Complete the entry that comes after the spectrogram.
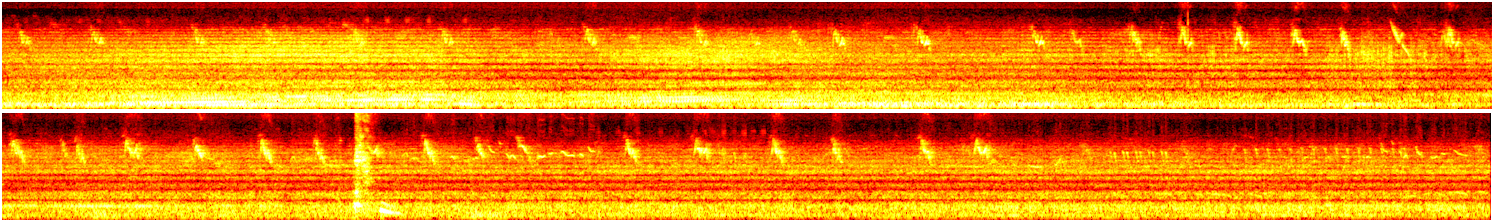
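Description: A bird repeats a short downward-sweeping chirp about twice a second for some fifteen seconds, over a low rumble that is strongest in the first few seconds. One sharp click sounds partway through the chirping.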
